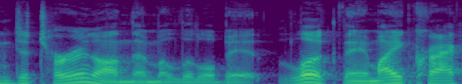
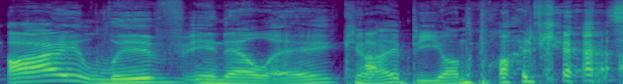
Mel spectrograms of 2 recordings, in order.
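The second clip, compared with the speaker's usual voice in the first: higher, louder wannabe-guest imitation; mock eager fan; 4 semitones higher, 4 dB louder, slower than usual. Host mimicking followers asking onto the show, mock eager fan. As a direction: slowly draw out the hopeful request in mockery.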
